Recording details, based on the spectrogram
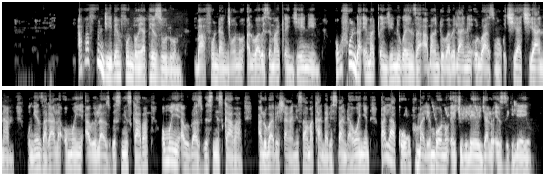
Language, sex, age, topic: North Ndebele, male, 36-49, education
